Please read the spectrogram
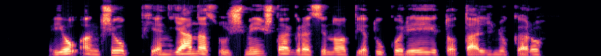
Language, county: Lithuanian, Šiauliai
